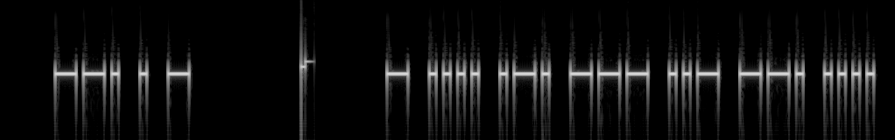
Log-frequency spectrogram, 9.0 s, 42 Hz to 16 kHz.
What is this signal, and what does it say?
Morse code, heard as a keyed tone, about 17 wpm, 700 Hz. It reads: GET THROUGH
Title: Sets of 2 Words - New Word Drill - 17wpm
